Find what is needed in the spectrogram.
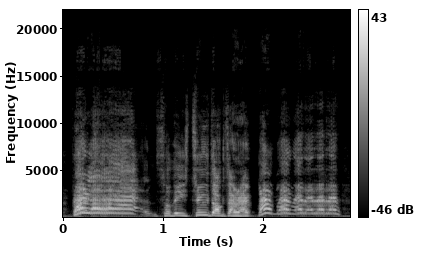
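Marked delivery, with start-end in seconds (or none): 0.1-0.9 shouting barks back at a yapping dog; shouted barking. Retold or imitated. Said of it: "go up to that fence and go". 2.0-2.8 quick high yaps; two dogs barking at each other; playful imitation of dogs barking at each other; mock dog barking. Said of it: "barking the shit at each other".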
